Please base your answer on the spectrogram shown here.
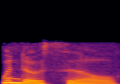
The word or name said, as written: windowsill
